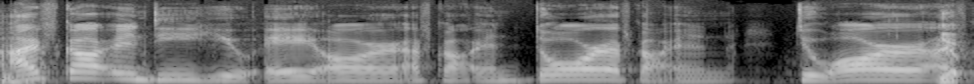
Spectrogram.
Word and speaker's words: Daur: And I think it's like, it sounds the way it's spelled, but I think people just see it and go, I'm good.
